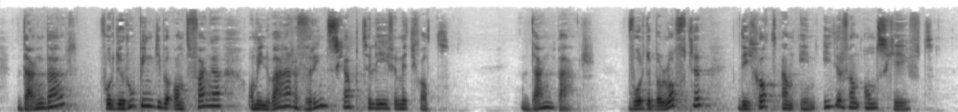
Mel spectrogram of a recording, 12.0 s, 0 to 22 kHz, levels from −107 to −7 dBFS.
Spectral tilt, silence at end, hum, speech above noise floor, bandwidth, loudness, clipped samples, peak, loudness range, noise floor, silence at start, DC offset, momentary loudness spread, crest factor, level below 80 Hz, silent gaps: -4 dB/octave; 0.35 s; none; 42 dB; 16.5 kHz; -24 LUFS; under 0.1%; -6 dBFS; 6 LU; -67 dBFS; 0.2 s; under 0.1%; 12 LU; 18 dB; -60 dBFS; none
